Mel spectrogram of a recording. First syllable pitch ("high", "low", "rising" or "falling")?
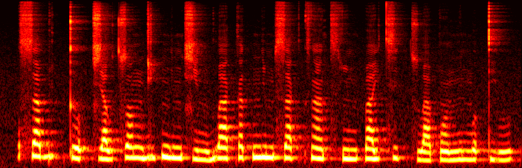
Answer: high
